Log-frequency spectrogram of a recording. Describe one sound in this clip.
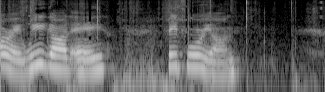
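Trading cards rustle and slide as a hand flips through them.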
